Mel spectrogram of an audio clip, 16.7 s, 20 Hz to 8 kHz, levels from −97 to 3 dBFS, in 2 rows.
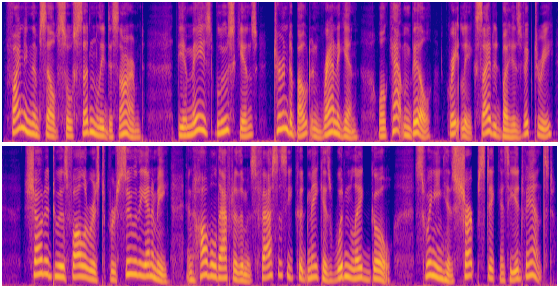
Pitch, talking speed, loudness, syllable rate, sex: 195 Hz, 180 wpm, -18 LUFS, 5.6 syllables/s, female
